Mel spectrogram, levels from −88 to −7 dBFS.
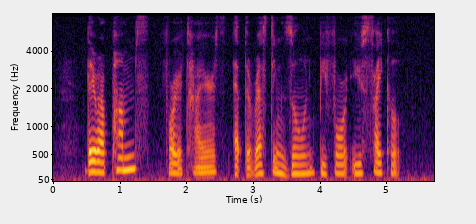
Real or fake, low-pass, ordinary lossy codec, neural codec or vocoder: real; none; none; none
